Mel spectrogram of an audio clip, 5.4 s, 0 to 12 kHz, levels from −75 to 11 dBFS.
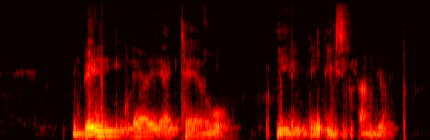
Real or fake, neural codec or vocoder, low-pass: fake; codec, 24 kHz, 1.5 kbps, HILCodec; 10.8 kHz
